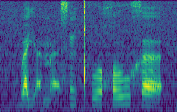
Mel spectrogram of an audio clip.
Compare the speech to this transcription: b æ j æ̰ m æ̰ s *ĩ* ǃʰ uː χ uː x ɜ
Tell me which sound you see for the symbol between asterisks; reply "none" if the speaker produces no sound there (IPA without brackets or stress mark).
ĩ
